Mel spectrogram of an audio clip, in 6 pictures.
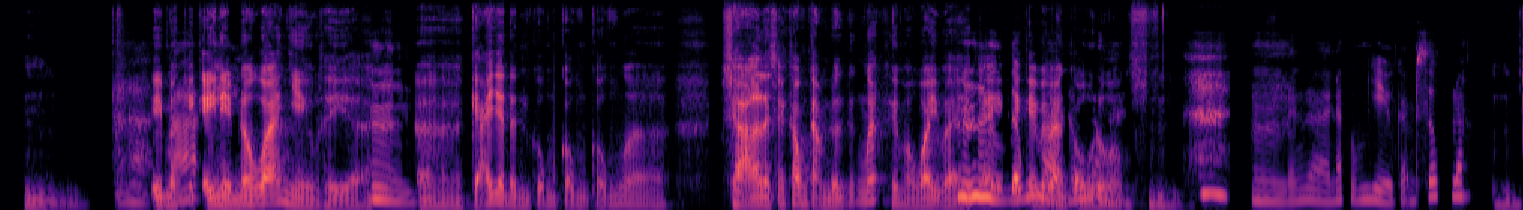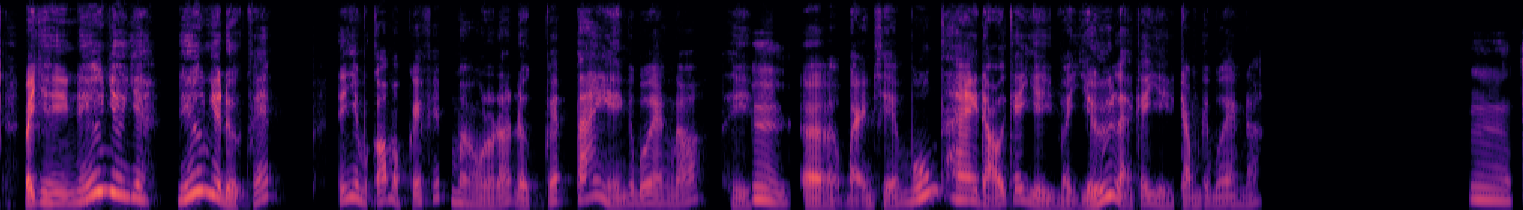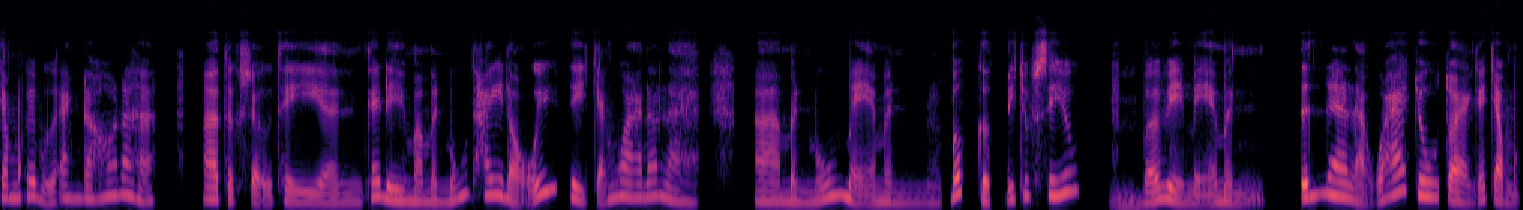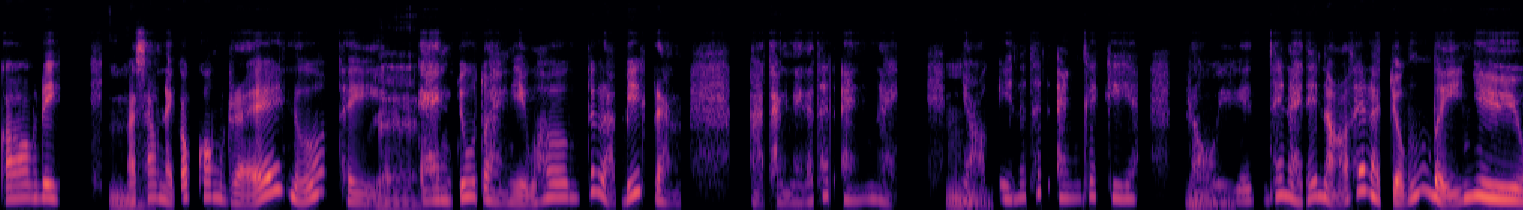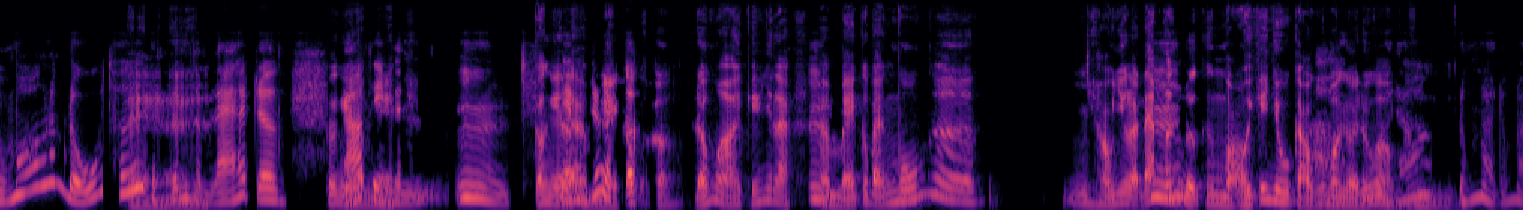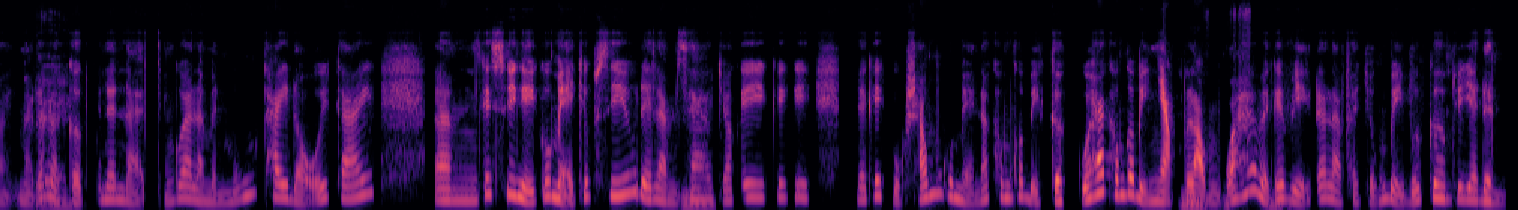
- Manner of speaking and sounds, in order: laugh; chuckle; other background noise; tapping; laugh
- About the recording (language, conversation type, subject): Vietnamese, podcast, Bạn có thể kể về bữa cơm gia đình đáng nhớ nhất của bạn không?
